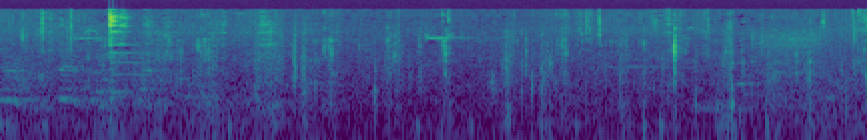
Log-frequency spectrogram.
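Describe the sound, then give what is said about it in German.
Someone eats a warm, crumbly fall crumble: soft chewing and biting throughout, with a few sharper crunches, amid quiet speech. “komm, wir probieren äh, mal meinen Falls Crumble. das nicht in den letzten drei Minuten deutlich geworden ist, Triggerwarnung Essen.”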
